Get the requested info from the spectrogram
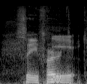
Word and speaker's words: Seifert: Je m'excuse pour la prononciation S-E-I-F-E-R-T, donc Seifert. Seifert. Seifert, merci. merci pour le prononcer.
